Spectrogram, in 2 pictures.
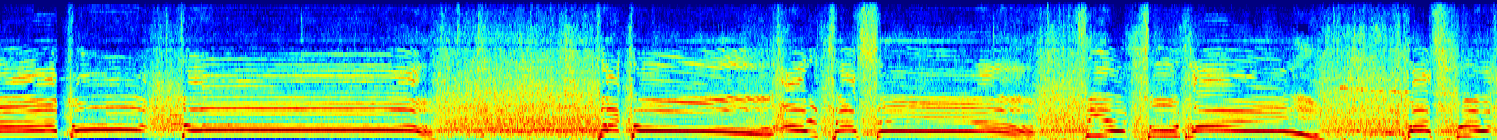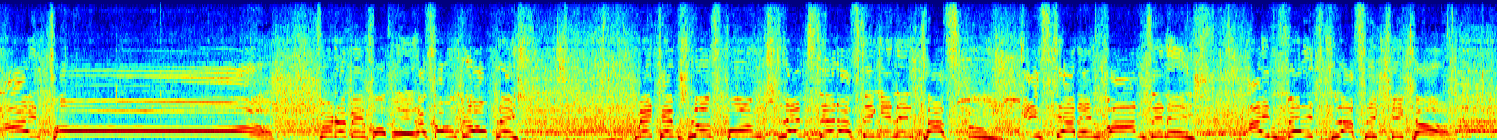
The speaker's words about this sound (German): Die Zuschauergeräusche im Hintergrund.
